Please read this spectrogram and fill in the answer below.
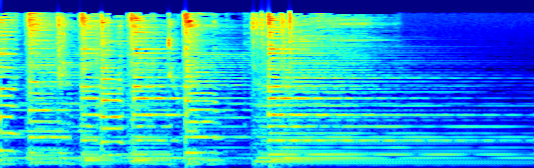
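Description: Acoustic guitar playing the closing notes of a folk-country ballad: quick plucked notes, then a final chord about halfway through that rings out and fades away.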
